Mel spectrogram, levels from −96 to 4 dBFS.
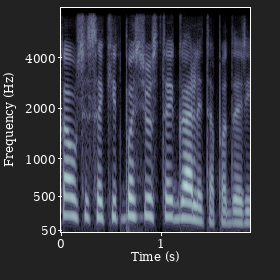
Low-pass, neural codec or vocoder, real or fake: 7.2 kHz; codec, 16 kHz, 2 kbps, X-Codec, HuBERT features, trained on LibriSpeech; fake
